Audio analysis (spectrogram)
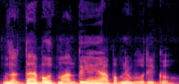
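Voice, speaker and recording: A man playing a self-assured, officious village police inspector in a comedy cartoon, with a brisk, questioning manner. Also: on the low side, lively intonation, vocal fry, no room sound. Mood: sympathetic. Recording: dull, dry lo-fi audio.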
